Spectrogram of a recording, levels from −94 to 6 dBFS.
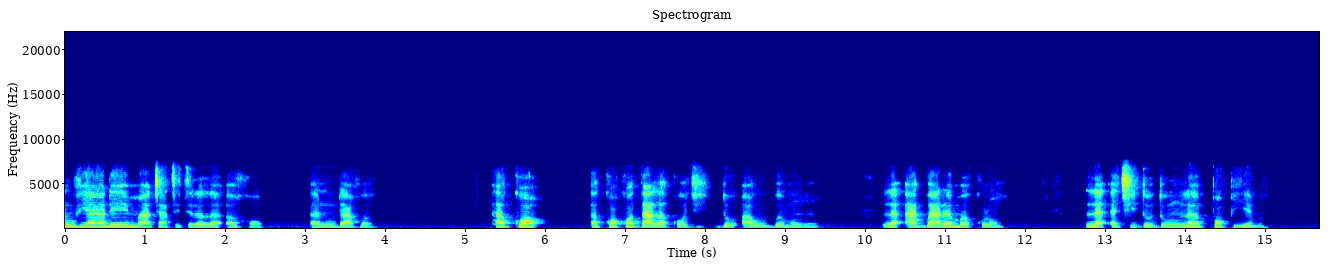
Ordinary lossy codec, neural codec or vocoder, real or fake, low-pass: Opus, 16 kbps; vocoder, 44.1 kHz, 128 mel bands every 512 samples, BigVGAN v2; fake; 7.2 kHz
